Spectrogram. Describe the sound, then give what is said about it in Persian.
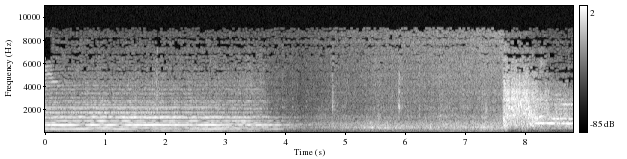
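A sustained tonal drone fades into a rumbling, noisy backdrop where several sharp rifle shots ring out at irregular intervals, ending with a louder, heavier blast, as armed men open fire on a gendarmerie post in Iran and the officers take cover. “با شلیک دادشاه و مرگ نگهبان دستور حمله صادر شده. مبارزات تیراندازی رو شروع میکنن.”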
